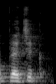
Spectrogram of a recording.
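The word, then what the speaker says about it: Plutchik: Then प्लचिक, इसको प्लचिक बोला जाता है, टी बेसिकली साइलेंट है, तो प्लचिक ने बेसिकली बोला कि भाई 8 इमोशन है प्राइमरी इमोशन।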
